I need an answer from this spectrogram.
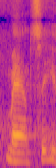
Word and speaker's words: mancy: massey as it's called from scapula for shoulder bone and mancy for rhymes with fancy um the uh this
